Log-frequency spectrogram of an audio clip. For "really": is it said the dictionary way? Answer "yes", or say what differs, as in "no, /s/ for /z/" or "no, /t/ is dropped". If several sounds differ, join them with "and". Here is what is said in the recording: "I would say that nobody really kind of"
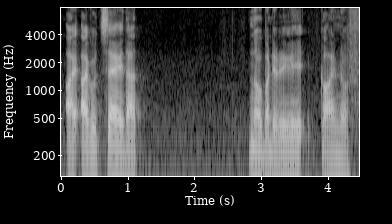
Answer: yes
